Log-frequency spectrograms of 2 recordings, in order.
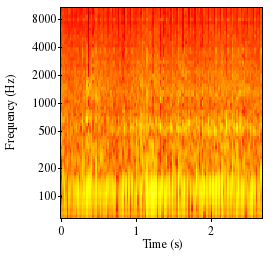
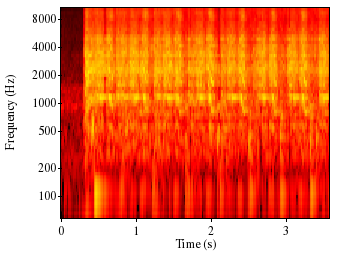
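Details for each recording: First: Hyosung Aquila GV250, sat 9 years, running after starter fluid while clearing excess cylinder oil: quick, even firing with a slightly uneven low burble but no knocks or ticks. The suspected bad cylinder heads or valves seem fine. Normal running. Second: Hyosung Aquila 250 (GV250) V-twin, dead for 9 years, cranked with power fed straight to the starter on the front cylinder. Heavy, rhythmic, diesel-like chuffing at about 2.5 pulses per second with no start; oil in the cylinder suspected of raising compression.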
